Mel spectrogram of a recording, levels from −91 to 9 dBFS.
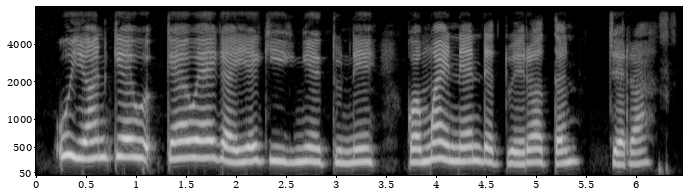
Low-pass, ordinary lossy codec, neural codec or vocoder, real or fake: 7.2 kHz; none; none; real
